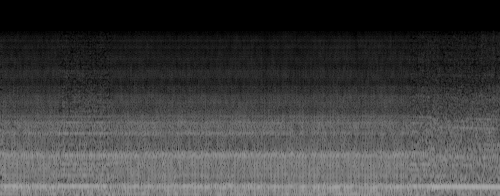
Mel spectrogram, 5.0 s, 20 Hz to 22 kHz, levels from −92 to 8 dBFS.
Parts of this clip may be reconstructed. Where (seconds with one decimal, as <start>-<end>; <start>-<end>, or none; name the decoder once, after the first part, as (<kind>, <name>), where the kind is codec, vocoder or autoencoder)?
0.0-0.6 (vocoder, Vocos); 1.1-4.1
